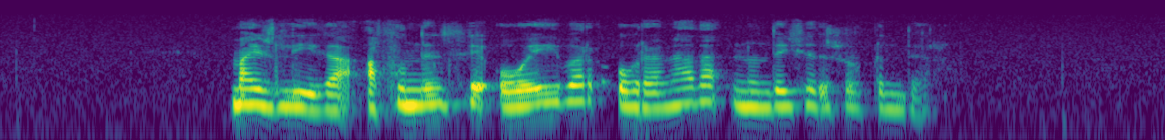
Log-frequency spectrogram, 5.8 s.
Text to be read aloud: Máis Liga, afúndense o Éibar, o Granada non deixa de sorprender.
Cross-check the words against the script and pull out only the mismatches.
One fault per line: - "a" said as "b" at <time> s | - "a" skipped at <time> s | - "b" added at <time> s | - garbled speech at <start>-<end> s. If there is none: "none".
none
